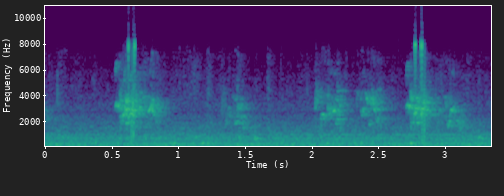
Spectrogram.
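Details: Pet parakeet recorded live on Sunday, 24 August 2014, at 3 PM, giving a few quick high chirps with softer twittering between them, set against continuous low household hum.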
